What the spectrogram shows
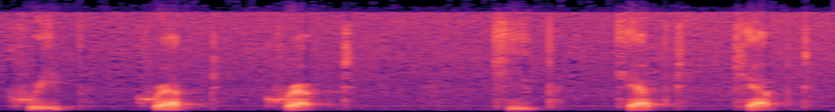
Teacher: Verbs like keep shift vowel sounds in the past and past participle, usually from long E to short E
